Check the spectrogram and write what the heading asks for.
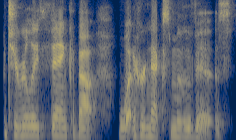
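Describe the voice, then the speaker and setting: A tarot card reader and psychic gives a casual, improvised reading, talking conversationally and repeating phrases for emphasis. Her lowish voice has little pitch movement and runs a little slow.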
